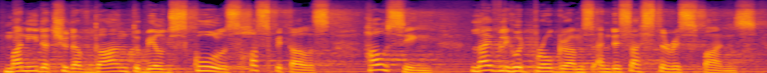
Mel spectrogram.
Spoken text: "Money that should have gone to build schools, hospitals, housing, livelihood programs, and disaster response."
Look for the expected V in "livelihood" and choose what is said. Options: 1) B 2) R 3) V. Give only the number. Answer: 3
